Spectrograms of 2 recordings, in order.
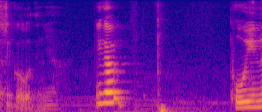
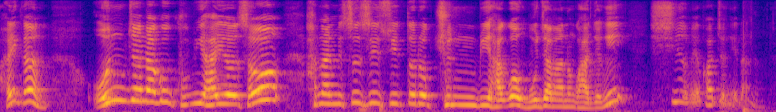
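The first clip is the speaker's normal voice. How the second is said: ordinary talk, nothing marked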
